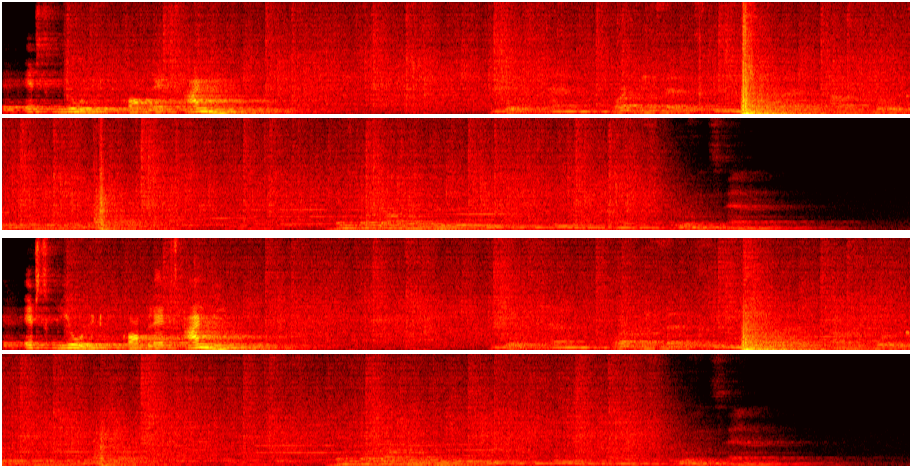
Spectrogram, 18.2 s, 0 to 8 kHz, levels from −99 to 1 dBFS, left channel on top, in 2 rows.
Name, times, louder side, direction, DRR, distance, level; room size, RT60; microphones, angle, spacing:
voice 1, 0.2-1.0 1.2-2.7, right 4 dB, 70° right, 9 dB, 0.4 m, -35 dB
sound 1, 0.6-15.6, left 1 dB, ahead, 1.3 m, -53 dB
sound 2, 4.9-12.2, left 3 dB, 85° left, 0.4 m, -43 dB
voice 2, 4.9-10.6 12.4-16.7, left 1 dB, 40° left, -3 dB, 1.6 m, -50 dB
sound 3, 6.4-14.0, right 1 dB, 30° right, 0.9 m, -58 dB
7.6 x 3.9 x 5.8 m, 2.5 s
head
